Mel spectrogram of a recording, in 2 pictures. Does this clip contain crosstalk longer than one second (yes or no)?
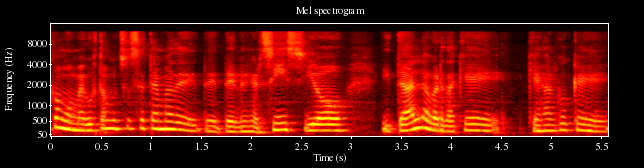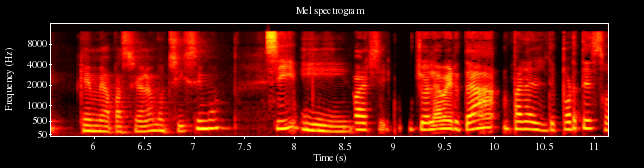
no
